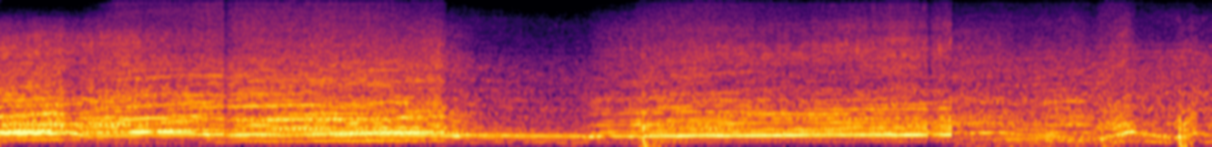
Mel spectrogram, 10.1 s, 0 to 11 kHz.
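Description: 1956 Formula One Grand Prix race cars roar past in a sustained, loud engine drone that rises and falls with gear changes as the cars race by, with no voices over it.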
